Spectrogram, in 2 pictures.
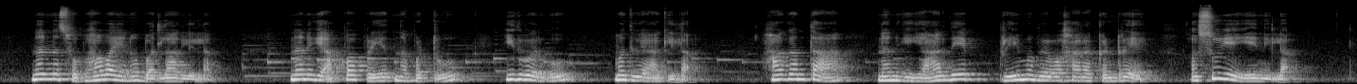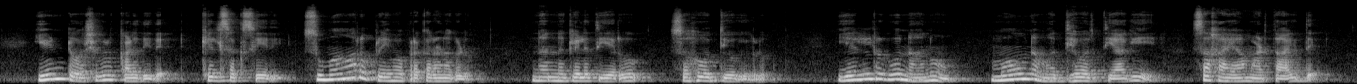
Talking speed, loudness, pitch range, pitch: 80 wpm, -17 LUFS, 160-230 Hz, 195 Hz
